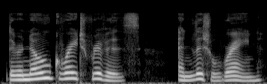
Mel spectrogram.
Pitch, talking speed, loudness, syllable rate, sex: 215 Hz, 180 wpm, -16 LUFS, 5.5 syllables/s, female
